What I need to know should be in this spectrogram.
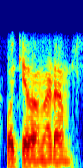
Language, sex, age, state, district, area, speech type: Tamil, male, 30-45, Tamil Nadu, Pudukkottai, rural, conversation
